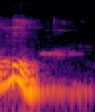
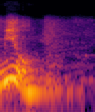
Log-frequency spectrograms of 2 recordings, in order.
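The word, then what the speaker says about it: μ: Entonces, tenemos que símbolo griego que se pronuncia como mu. Mu. Hay otra gente que lo pronuncian miu. También le dicen miu. Vamos a ponérselo. También lo pronuncian como miu. Y ese símbolo griego representa la media aritmética poblacional.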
